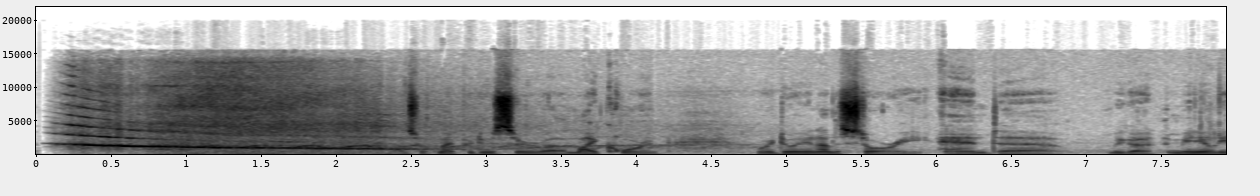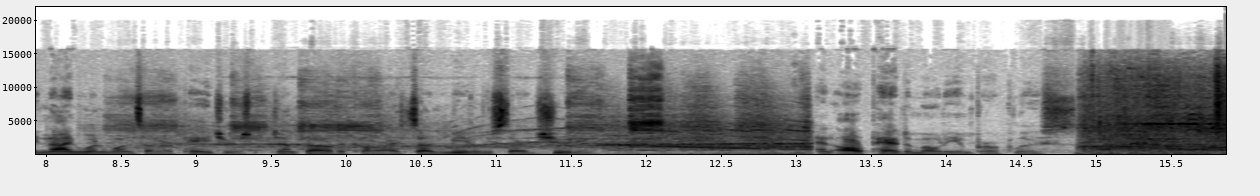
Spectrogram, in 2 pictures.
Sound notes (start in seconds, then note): 0.0 sirens wailing; 11.9 cars honking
